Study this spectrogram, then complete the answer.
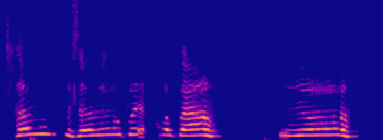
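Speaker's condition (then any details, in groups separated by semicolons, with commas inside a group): Cerebral palsy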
